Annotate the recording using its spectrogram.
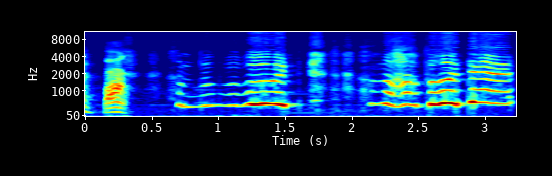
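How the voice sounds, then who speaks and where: A woman shouts in a put-on character voice. Her pitch is extremely high. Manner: shouting, screaming in fear.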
